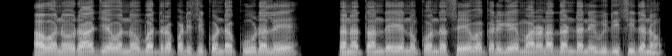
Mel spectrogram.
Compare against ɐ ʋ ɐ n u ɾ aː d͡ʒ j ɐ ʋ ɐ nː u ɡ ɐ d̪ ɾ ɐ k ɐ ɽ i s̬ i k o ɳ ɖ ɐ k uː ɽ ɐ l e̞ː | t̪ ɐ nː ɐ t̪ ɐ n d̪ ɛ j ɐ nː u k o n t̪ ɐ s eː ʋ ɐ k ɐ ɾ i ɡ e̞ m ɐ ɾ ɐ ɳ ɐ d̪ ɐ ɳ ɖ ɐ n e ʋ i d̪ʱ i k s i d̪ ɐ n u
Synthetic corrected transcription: ɐ ʋ ɐ n u ɾ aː d͡ʒ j ɐ ʋ ɐ nː u b ɐ d̪ ɾ ɐ p ɐ ɽ i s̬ i k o ɳ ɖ ɐ k uː ɽ ɐ l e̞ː | t̪ ɐ nː ɐ t̪ ɐ n d̪ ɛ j ɐ nː u k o n d̪ ɐ s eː ʋ ɐ k ɐ ɾ i ɡ e̞ m ɐ ɾ ɐ ɳ ɐ d̪ ɐ ɳ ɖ ɐ n e ʋ i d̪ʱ i s i d̪ ɐ n u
